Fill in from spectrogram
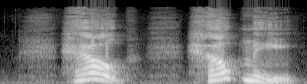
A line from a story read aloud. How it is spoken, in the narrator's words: she yelled desperately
